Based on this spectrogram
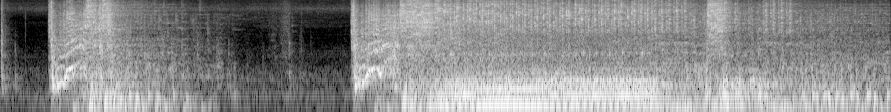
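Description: Cranks and catches, fires briefly, then restarts and settles into a steady, even run with a short rev; starts and runs normally.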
